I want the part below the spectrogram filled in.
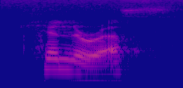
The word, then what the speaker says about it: Chinnereth: And it was called, and it looks like Chinnereth, but it is pronounced Kinnereth, and it means harp.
